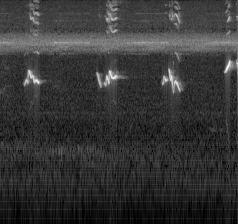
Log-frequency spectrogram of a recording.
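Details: Buff-throated Saltator singing four brief slurred whistles spaced over a second apart, the last one higher and clearer, with a continuous high-pitched hiss in the background.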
